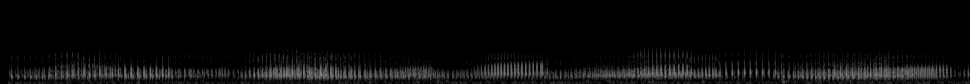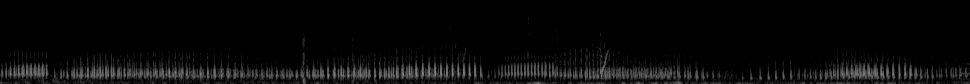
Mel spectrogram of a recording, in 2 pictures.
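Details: Common frogs (Rana temporaria) in a spring courtship chorus in Norway: low purring croaks massed into a continuous rumble, swelling in bursts roughly every one to two seconds, with brief lulls between.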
